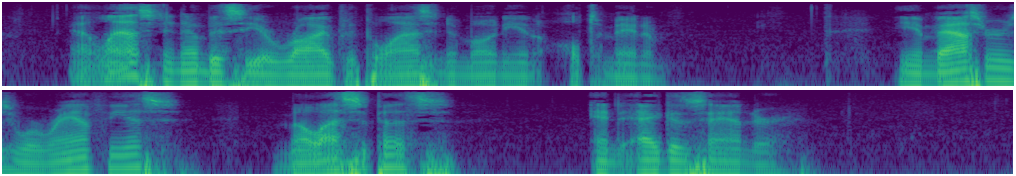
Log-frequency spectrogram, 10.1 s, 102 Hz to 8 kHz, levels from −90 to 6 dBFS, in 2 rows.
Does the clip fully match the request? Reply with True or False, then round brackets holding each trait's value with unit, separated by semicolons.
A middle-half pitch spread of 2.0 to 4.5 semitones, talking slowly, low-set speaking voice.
True (3.4 semitones; 95 wpm; 95 Hz)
